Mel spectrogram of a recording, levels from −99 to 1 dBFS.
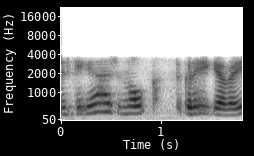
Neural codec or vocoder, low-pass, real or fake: codec, 24 kHz, 0.5 kbps, DualCodec; 3.6 kHz; fake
